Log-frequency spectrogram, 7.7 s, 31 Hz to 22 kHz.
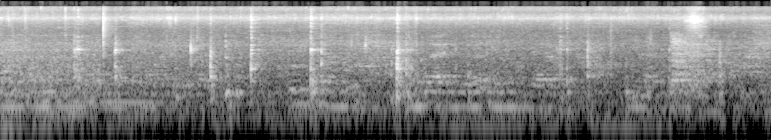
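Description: Chicken 65 pieces fry in oil on a second batch with a continuous sizzle. Frequent close clicks and scrapes of a utensil turning the pieces in the pan break through it, with no talking.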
